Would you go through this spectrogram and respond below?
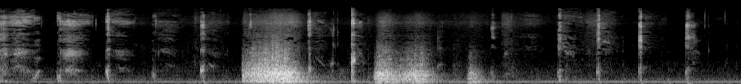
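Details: Imitated cough acted in a comedy skit about having to cough during a test: two loud, muffled coughs and a few smaller throat sounds.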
